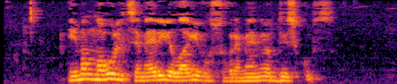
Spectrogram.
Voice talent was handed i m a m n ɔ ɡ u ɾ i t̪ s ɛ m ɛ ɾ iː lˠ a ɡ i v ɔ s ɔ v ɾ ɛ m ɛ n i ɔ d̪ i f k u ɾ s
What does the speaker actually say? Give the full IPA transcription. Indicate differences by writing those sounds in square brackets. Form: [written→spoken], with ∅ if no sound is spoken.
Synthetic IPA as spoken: i m a m n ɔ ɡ u [ɾ→l] i t̪ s ɛ m ɛ ɾ iː lˠ a ɡ i v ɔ s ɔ v ɾ ɛ m ɛ n i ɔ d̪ i [f→s] k u ɾ s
